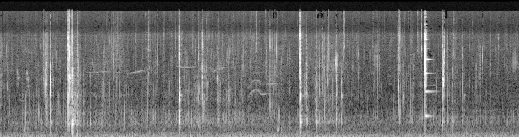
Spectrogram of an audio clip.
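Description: A metal ladle clinking against a stainless steel cooking pot and a ceramic bowl as soup is dished up: a handful of separate sharp clinks, the loudest late on with a short ring.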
